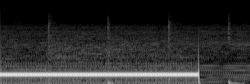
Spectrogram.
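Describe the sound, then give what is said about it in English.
A steady, loud telephone dial tone hums continuously for about two seconds while a phone call is being placed, then cuts off abruptly into near silence with a faint click afterward. “I was texting with him a minute ago, and let's see if we can get him on the phone here.”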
